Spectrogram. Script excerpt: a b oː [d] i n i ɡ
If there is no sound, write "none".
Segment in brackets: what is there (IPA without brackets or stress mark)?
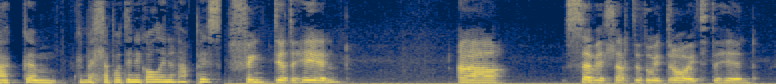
d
